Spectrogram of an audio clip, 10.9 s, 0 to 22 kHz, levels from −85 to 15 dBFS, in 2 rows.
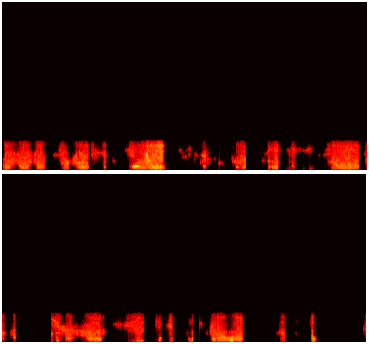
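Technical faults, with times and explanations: Throughout: G.729 codec. The speech has been squeezed into an 8 kbit/s stream and rebuilt from a vocal tract filter, a pitch predictor and a few pulses per frame, so it sounds rough and slightly synthetic, with the plainly audible graininess of this model-based coding. The line passes roughly 300 Hz to 3.6 kHz. On a spectrogram everything above 3.6 kHz is empty, the harmonics look smeared, and faint room noise about 24 dB down is coloured by the codec.
0.00–2.01 s and 6.94–10.94 s: speech suppressed in double talk. Here the level falls away in pieces, dropping by roughly 40 dB at its deepest, for about one and a half seconds in the first stretch and nearly all of the last four seconds. The likely cause is an echo canceller that heard both sides at once and turned this talker down with the echo. On a waveform the envelope collapses to near-flat gaps, and on a spectrogram the upper band thins out.
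9.26–9.32 s: VoIP packet loss concealed by the speech codec. A 60 ms gap, which fits three 20 ms packets, is filled by the decoder continuing its last pitch and filter at falling gain. The result is a brief stretched sound fading out, and the voice stays weak for a moment after real audio returns. A spectrogram shows a frozen spectrum with no formant movement, and the waveform shows a repeating pattern shrinking in amplitude.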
